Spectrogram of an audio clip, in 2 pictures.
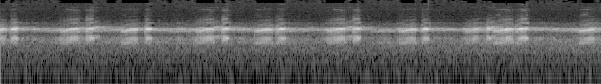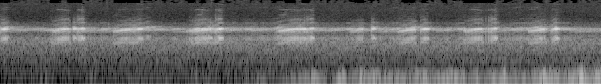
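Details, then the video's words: A chorus of Pacific chorus frogs in southern Oregon, rhythmic raspy rising croaks repeated about once a second from several overlapping frogs, with a low rumble entering near the end. "Pacific Chorus Frogs - photo gallery and calls"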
